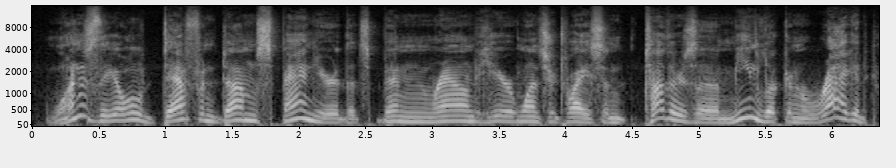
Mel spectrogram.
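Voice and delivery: put-on a breathless ragged country boy; Huck the boy. A narrator's reading.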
